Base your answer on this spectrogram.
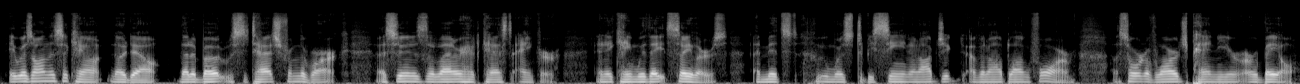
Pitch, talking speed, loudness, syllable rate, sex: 120 Hz, 215 wpm, -18 LUFS, 5.2 syllables/s, male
